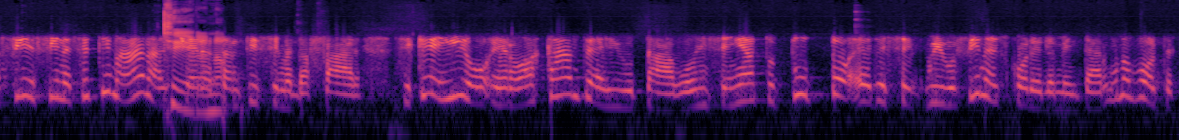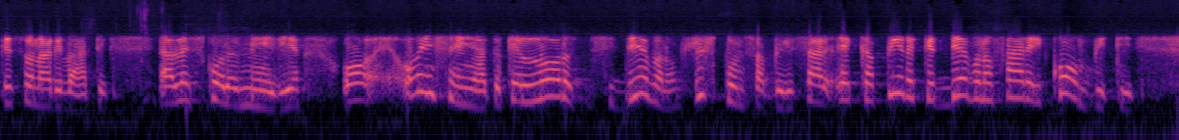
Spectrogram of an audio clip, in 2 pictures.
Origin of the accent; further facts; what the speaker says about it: Somalia; Italian is a second language; now in Poggio a Caiano, Italy; è un nome di origine arabo, io sono somala.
